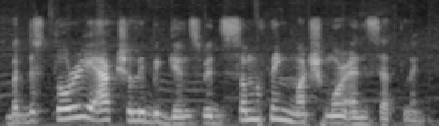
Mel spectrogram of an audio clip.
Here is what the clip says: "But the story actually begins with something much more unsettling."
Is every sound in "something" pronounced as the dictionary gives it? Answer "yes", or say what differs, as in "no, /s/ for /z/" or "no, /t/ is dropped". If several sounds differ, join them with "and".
yes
